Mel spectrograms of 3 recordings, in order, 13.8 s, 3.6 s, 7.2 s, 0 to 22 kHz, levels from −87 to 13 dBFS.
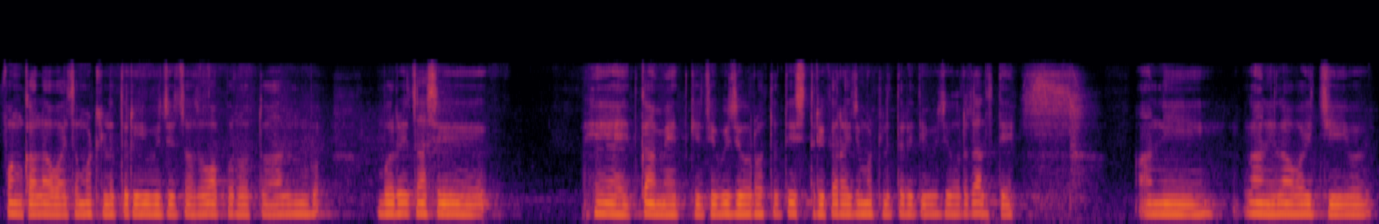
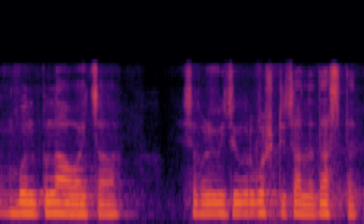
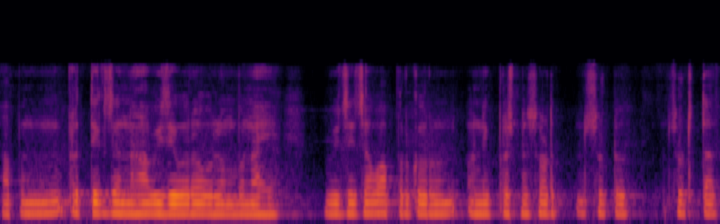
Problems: background sounds at intervals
